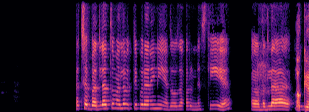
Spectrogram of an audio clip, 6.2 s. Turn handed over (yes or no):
yes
